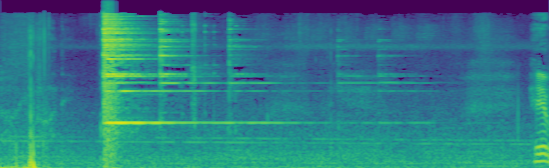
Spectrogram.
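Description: A temple bell rings once and slowly fades.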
